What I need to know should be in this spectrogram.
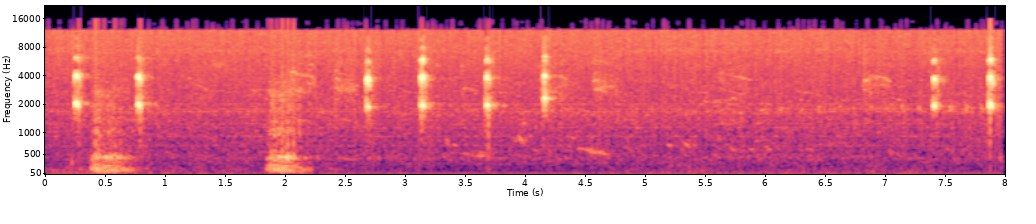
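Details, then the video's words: Lion roaring at dusk, 6:15 PM on 4 October 2023, in South Africa; two deep, breathy low roars near the start, with sharp regular clicking sounds throughout and a faint background hiss. "LIVE Lion Roars"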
